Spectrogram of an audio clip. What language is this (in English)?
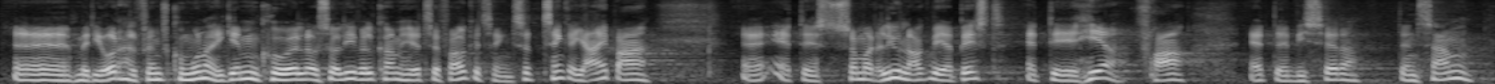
Danish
